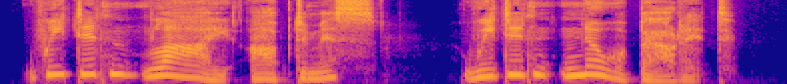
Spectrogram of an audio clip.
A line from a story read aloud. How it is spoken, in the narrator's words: she said calmly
